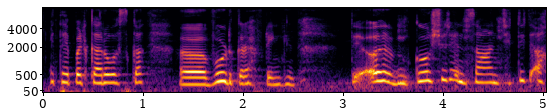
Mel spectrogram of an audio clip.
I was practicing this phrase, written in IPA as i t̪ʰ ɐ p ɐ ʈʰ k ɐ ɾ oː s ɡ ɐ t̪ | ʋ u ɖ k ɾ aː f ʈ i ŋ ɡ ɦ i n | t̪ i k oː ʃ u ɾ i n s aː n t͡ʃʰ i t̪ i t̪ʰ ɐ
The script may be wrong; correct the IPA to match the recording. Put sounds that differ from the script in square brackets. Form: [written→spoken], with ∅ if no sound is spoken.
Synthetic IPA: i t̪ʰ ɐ p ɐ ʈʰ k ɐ ɾ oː s [ɡ→k] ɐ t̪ | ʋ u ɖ k ɾ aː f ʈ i ŋ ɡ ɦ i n | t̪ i k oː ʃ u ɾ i n s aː n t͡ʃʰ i t̪ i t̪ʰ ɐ

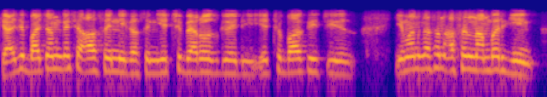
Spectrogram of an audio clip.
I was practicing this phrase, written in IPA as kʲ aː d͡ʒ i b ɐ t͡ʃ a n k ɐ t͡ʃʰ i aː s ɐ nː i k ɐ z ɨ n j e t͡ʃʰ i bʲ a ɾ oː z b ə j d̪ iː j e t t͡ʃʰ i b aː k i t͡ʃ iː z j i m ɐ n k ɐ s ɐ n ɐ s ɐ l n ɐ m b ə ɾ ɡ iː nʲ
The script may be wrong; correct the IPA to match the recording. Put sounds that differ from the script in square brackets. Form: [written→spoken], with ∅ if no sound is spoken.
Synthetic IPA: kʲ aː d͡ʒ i b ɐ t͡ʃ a n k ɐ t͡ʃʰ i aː s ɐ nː i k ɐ [z→s] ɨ n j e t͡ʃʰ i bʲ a ɾ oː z [b→ɡ] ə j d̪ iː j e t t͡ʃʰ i b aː k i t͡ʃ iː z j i m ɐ n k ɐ s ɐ n ɐ s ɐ l n ɐ m b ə ɾ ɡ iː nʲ

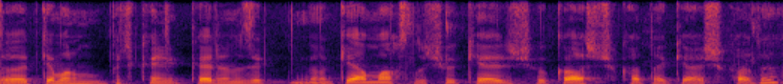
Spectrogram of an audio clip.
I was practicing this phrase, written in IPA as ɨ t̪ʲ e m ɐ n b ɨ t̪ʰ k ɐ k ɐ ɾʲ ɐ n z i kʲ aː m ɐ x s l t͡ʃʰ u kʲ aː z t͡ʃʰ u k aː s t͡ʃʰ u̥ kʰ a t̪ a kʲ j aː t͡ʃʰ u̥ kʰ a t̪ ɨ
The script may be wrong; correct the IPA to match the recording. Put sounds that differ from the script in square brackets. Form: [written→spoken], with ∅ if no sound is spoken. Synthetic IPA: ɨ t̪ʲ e m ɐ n b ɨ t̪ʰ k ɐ k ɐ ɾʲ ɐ n z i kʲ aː m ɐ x s l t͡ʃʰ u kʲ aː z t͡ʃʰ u k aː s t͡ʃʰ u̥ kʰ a t̪ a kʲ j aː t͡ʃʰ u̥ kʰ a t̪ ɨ

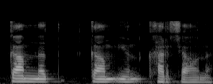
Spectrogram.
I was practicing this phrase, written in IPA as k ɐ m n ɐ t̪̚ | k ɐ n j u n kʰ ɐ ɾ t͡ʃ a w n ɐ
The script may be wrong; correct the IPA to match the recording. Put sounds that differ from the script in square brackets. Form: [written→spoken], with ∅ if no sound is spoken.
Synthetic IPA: k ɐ m n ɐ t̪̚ | k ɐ [n→m] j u n kʰ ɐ ɾ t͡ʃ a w n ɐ

